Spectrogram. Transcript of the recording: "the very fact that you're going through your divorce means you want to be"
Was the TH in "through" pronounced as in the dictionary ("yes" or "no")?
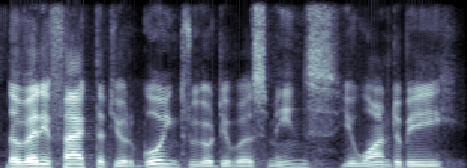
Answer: no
